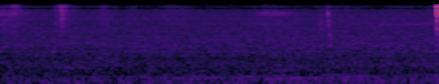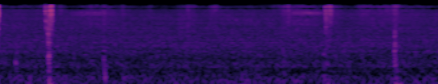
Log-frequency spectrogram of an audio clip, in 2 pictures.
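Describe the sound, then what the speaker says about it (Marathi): Car being driven on a road, with a steady engine and road hum throughout and a few brief clicks and knocks from inside the cabin. "आरोही गाडी चालवणार आहे."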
